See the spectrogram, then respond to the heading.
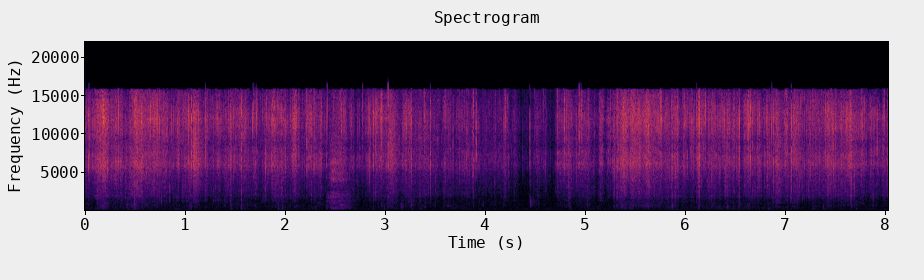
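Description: A small hollow piece of clear, air-filled plastic bubble wrap is held in both hands while the bubbles are pinched and popped with fingertips and long red nails. The result is a dense, bright crinkling and crackling with quick sharp snaps. A brief quieter dip falls around the middle of the clip.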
